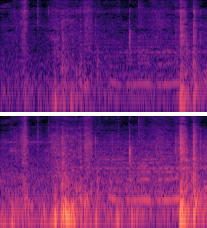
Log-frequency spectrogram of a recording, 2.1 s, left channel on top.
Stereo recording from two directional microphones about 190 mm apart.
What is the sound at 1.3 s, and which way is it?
Music, 45° left (ahead or behind).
